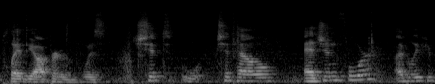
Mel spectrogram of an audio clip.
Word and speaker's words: Ejiofor: And the name of the actor who played the operative was Chitel Ejiofor, I believe you pronounced it.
